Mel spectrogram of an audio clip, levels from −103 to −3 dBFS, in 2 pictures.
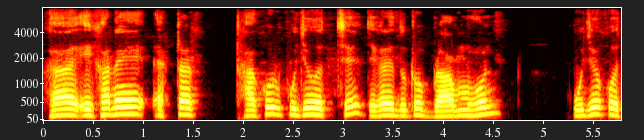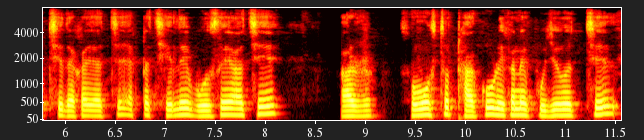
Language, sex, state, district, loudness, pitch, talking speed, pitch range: Bengali, male, West Bengal, Jhargram, -17 LUFS, 160 Hz, 120 wpm, 145-175 Hz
